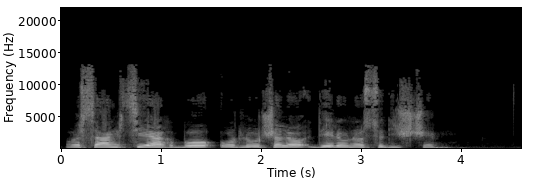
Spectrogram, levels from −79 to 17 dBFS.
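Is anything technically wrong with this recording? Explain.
Yes, the speech hard-clips twice: 0.38 to 0.46 s, about 1 dB over, and 0.87 to 0.98 s, about 2 dB over, just before "bo odločalo delovno". Peaks exceeding the stage's limit are cut flat, spraying high harmonics as brief crackle on loud syllables, sharper than the rounded warmth of soft saturation.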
